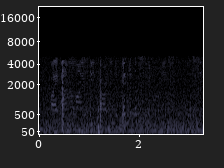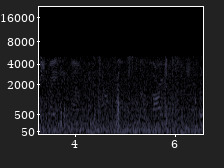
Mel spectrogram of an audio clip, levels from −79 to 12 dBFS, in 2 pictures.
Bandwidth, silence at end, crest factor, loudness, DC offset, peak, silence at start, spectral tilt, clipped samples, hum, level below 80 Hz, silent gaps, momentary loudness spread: 18 kHz; 0 s; 26 dB; -53 LUFS; under 0.1%; -28 dBFS; 0 s; -5.5 dB/octave; under 0.1%; none; -64 dBFS; none; 7 LU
